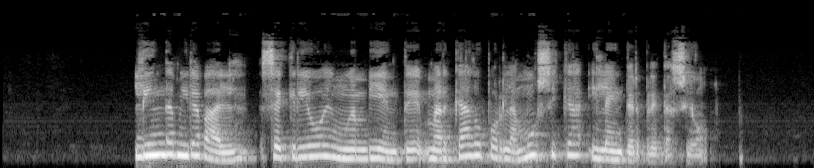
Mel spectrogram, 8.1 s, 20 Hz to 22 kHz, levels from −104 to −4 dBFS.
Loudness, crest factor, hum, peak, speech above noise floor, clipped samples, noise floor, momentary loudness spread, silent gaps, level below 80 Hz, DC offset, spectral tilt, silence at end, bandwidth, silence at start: -18 LUFS; 16 dB; none; -2 dBFS; 55 dB; under 0.1%; -72 dBFS; 10 LU; none; -58 dBFS; under 0.1%; -5 dB/octave; 1.1 s; 9.4 kHz; 1.35 s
